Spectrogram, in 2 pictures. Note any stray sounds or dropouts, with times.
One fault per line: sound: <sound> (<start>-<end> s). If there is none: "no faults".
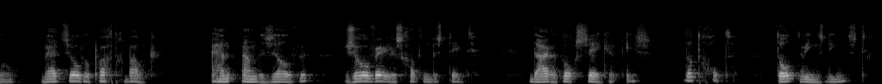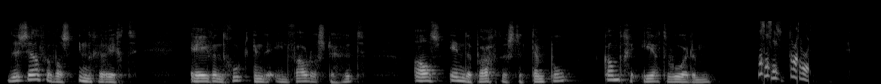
sound: chirp (16.4-17.0 s)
